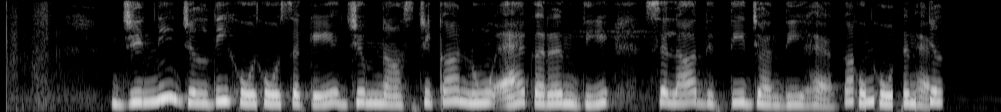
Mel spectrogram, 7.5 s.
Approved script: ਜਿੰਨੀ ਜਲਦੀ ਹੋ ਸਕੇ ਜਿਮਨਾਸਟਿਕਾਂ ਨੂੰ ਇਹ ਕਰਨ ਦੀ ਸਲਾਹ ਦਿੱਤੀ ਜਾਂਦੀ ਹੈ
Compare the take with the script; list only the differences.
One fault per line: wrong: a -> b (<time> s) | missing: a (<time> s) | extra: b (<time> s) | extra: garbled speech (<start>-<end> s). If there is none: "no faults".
extra: ਹੋ (1.9 s)
extra: garbled speech (6.3-7.1 s)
